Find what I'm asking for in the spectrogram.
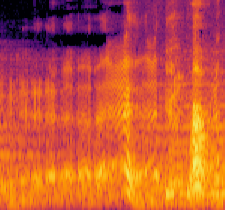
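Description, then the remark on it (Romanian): A voice imitates a dog, giving a few short yipping barks and whiny, sliding whimpers up close, with the last bark the loudest. “Lasă, acum, ai auzit, Iorica, ai auzit? Am auzit, cățelule.”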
